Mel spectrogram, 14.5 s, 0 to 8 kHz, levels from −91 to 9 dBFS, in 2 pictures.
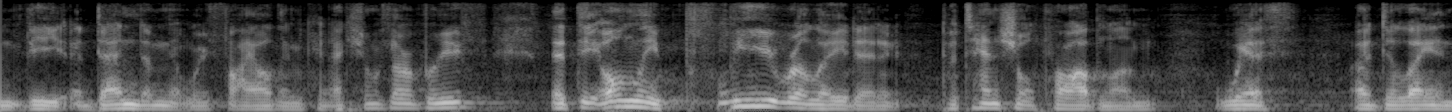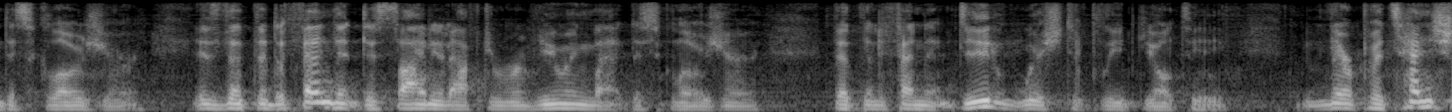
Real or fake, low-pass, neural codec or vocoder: fake; 7.2 kHz; codec, 24 kHz, 3 kbps, HILCodec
